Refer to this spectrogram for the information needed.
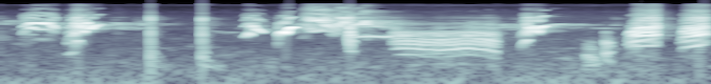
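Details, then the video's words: Black-winged myna singing, played to get pet mynas singing: harsh squawks and brief chirps, then a sustained nasal, wavering buzzy note, followed by more scratchy bursts. "KICAUAN JALAK KEBO GACOR INI PANTAS DIJADIKAN MASTERAN SEMUA JALAK"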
